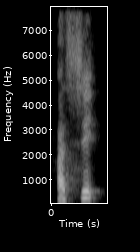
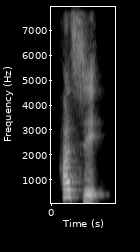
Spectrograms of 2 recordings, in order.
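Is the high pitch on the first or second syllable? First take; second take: second; first. First: The pitch is high on the second syllable. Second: The pitch is high on the first syllable. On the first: It means bridge. "다리란 뜻의 하시는 뒤에 나오는 시를 높게 읽습니다" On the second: It means chopsticks. "젓가락이란 뜻의 하시는 앞에 나오는 하를 높게 읽고"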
